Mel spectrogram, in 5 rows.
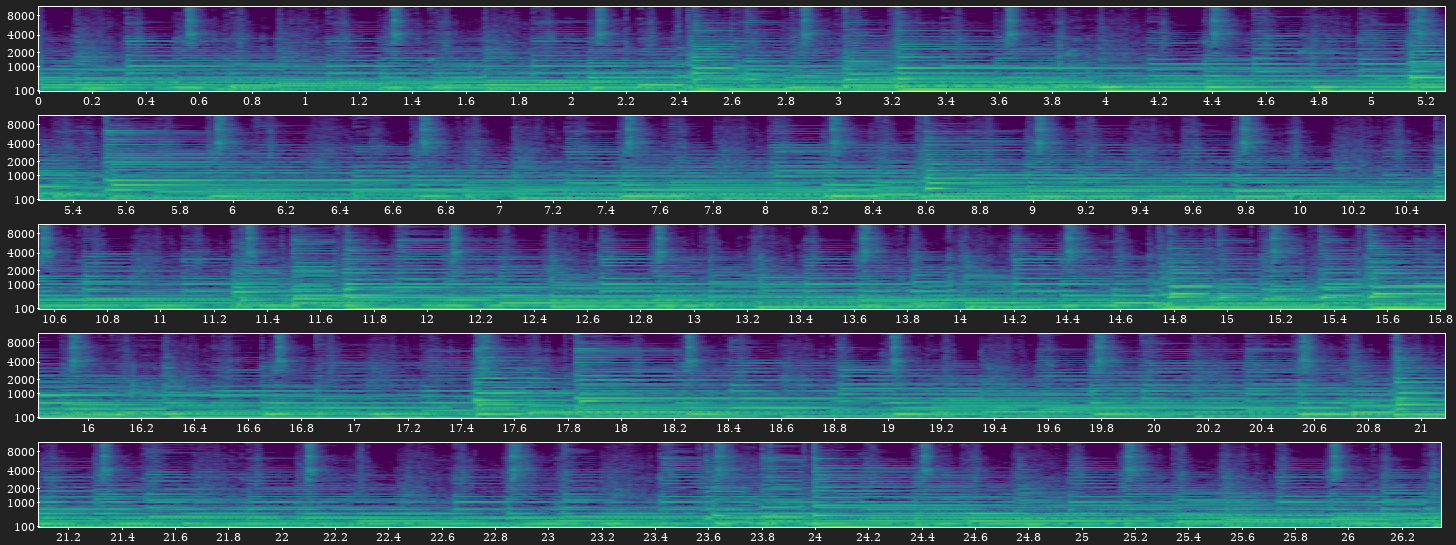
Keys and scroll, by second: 5.3 space, 7.2 space.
